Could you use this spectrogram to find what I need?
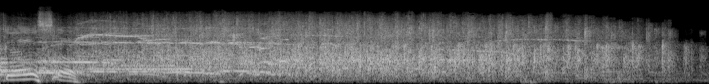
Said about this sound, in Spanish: Un aplauso para ti.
